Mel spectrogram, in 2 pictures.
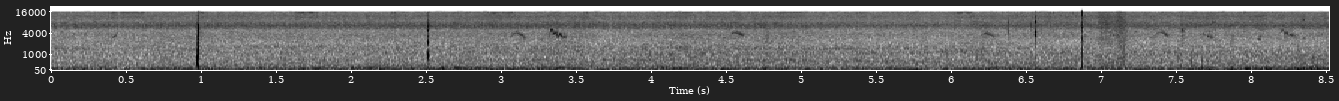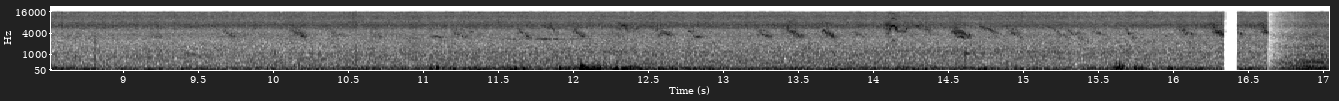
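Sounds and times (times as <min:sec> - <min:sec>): small birds chirping: 0:00.0 - 0:16.7
wind rumble on microphone: 0:05.9 - 0:17.0.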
